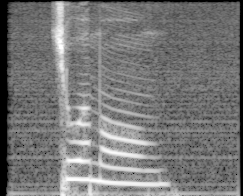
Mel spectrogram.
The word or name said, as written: shuamong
